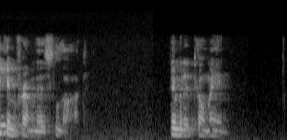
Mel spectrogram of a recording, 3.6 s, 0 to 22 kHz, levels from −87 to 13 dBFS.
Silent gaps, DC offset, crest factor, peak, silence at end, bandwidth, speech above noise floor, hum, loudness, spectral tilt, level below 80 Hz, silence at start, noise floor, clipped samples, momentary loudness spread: none; under 0.1%; 24 dB; -6 dBFS; 0.75 s; 16 kHz; 39 dB; none; -28 LUFS; -3.5 dB/octave; -64 dBFS; 0 s; -66 dBFS; under 0.1%; 14 LU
